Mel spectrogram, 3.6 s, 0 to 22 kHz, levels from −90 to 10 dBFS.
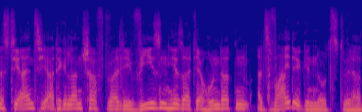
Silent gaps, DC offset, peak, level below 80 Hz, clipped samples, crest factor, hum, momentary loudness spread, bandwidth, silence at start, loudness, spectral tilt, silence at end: none; under 0.1%; -24 dBFS; -62 dBFS; under 0.1%; 12 dB; none; 4 LU; 16 kHz; 0 s; -36 LUFS; -6.5 dB/octave; 0 s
